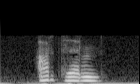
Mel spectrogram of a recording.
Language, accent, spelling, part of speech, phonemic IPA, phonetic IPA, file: Armenian, Eastern Armenian, առձեռն, adjective / adverb, /ɑrˈd͡zerən/, [ɑrd͡zérən], Hy-առձեռն.ogg
- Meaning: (adjective) 1. on hand, handy, ready 2. hand-delivered; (adverb) by hand delivery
